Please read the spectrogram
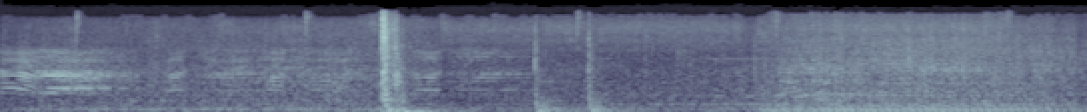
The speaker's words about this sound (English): A limousine stops on a jetty. Chai Wan Bay, Hong Kong. Johnny Cage dumps his luggage on the ground and the car moves off.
